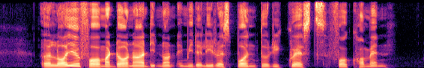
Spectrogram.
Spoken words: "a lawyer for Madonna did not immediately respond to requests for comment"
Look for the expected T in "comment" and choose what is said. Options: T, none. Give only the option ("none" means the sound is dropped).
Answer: none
